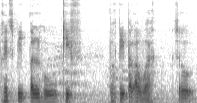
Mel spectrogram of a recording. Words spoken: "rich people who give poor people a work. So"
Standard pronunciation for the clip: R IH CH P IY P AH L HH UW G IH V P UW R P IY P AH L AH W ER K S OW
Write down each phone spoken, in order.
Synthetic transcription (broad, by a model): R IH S P IY P AH L HH UW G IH F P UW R P IY P AH L AH W ER K S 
